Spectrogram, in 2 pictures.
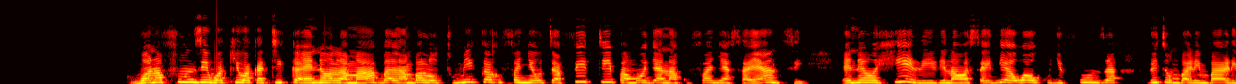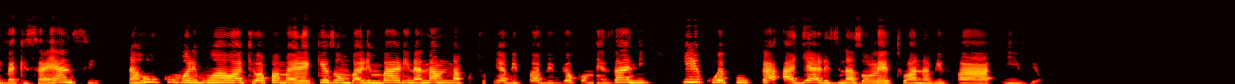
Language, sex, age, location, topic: Swahili, female, 36-49, Dar es Salaam, education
